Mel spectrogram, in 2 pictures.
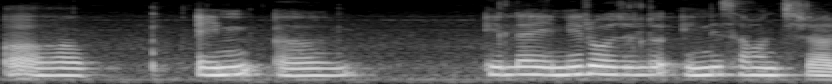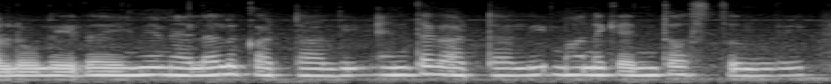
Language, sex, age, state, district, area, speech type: Telugu, female, 18-30, Telangana, Sangareddy, urban, spontaneous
